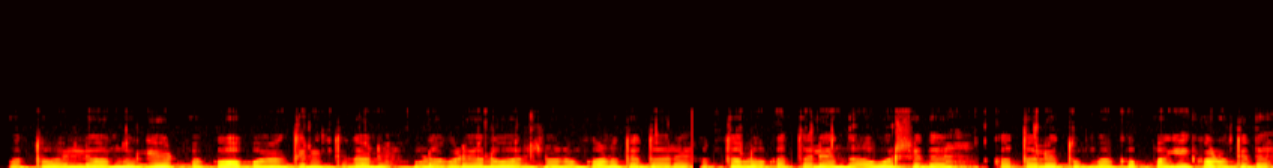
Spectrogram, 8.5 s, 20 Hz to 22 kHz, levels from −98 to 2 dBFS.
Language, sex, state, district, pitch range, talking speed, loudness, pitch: Kannada, male, Karnataka, Dharwad, 180-190 Hz, 135 wpm, -26 LUFS, 185 Hz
